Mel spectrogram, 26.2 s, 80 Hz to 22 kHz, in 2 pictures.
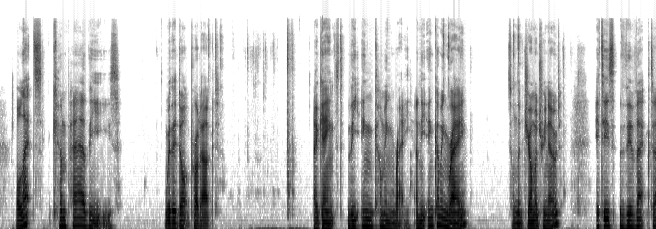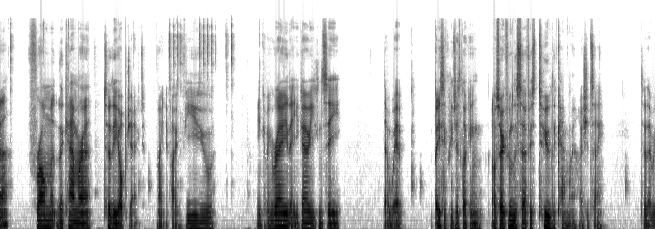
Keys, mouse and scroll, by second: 0.0 scroll down 2, 0.2-0.5 shift+middle drag, 1.9 scroll up 3, 2.2-2.8 middle drag, 4.0-6.6 drag, 8.0 middle click, 8.7 click, 9.1 shift+d, 11.0 ctrl+h, 11.3 middle click, 12.3-13.2 drag, 15.7 middle click, 16.4 ctrl+shift+click, 17.0 ctrl+shift+click, 17.1 ctrl+shift+click, 17.5 ctrl+shift+click, 18.6-20.9 middle drag, 21.2 middle click, 21.8 middle click, 22.2 middle click, 24.3-25.5 middle drag, 25.6-26.2 middle drag.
